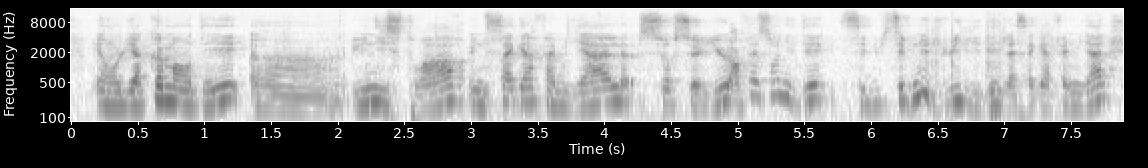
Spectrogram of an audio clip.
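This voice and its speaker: At a moderate pace, the speech carries lively intonation in a somewhat breathy voice. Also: woman, fairly low pitch for a woman. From Quebec. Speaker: actress and producer pitching a project. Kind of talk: conference project pitch. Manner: halting, many hesitations.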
